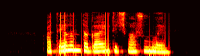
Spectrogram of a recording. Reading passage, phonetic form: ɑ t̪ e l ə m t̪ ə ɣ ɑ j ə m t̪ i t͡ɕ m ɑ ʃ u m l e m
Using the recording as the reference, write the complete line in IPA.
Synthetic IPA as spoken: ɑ t̪ e l ə m t̪ ə ɣ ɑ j ə m t̪ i t͡ɕ m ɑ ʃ u m l e m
